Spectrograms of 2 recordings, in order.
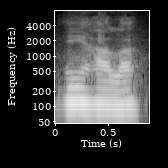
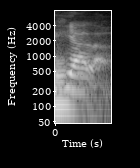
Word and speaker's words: Ihiala: Parents was born, raised here from Nigeria, Anambra, and Ihala. So, Ihiala, okay? yeah, again, the pronunciation.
